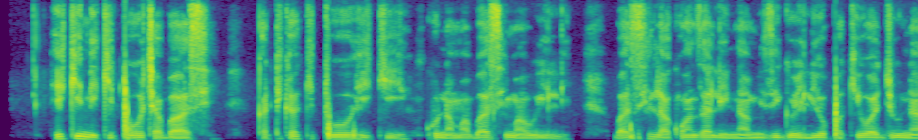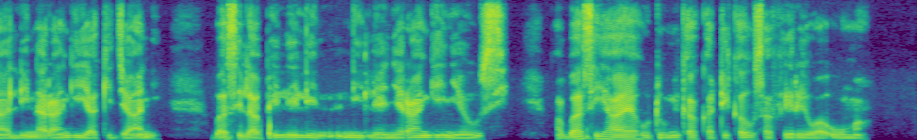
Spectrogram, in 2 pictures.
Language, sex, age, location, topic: Swahili, male, 18-24, Nairobi, government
